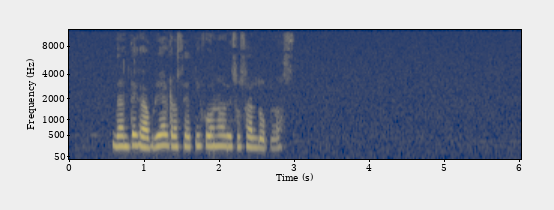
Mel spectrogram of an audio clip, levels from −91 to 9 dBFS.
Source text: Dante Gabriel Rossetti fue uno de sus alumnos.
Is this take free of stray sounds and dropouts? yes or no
yes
